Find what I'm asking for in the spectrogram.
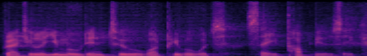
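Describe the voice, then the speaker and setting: A man's voice: deep voice, steady tone, normal speed, creaky. A man interviewing a guest on stage, asking long winding questions with hesitant fillers. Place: event venue. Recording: faint hiss.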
